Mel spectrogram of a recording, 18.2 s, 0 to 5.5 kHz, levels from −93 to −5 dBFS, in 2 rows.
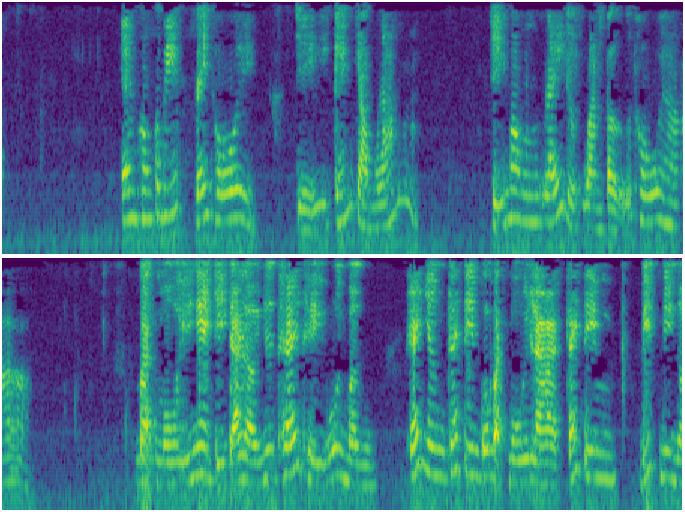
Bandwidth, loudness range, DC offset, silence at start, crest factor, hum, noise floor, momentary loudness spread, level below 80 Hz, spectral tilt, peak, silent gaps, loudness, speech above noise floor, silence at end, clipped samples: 5.4 kHz; 9 LU; under 0.1%; 1.6 s; 18 dB; none; -56 dBFS; 14 LU; -46 dBFS; -3 dB/octave; 0 dBFS; none; -16 LUFS; 38 dB; 0 s; under 0.1%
